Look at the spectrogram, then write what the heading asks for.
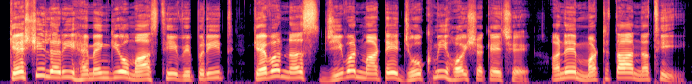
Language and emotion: Gujarati, neutral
